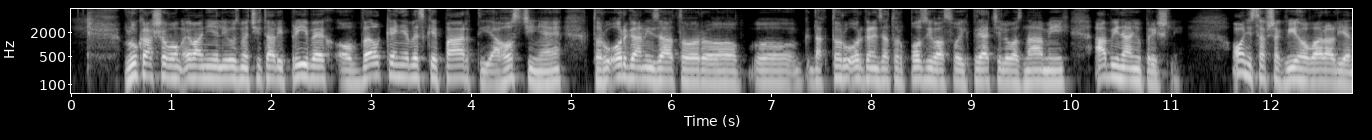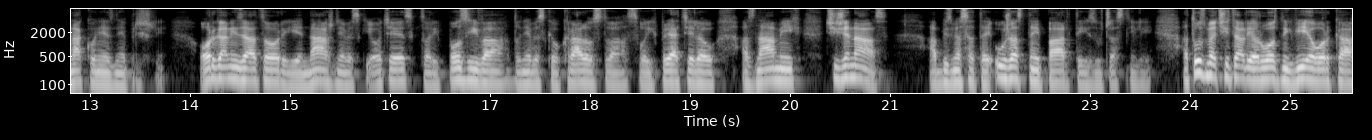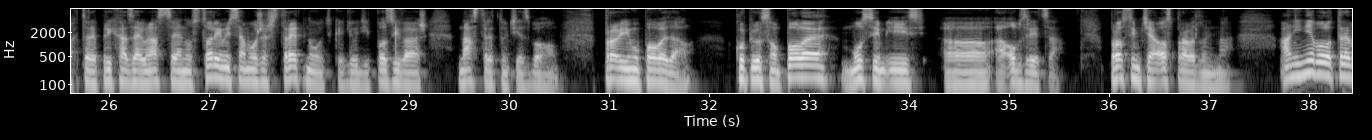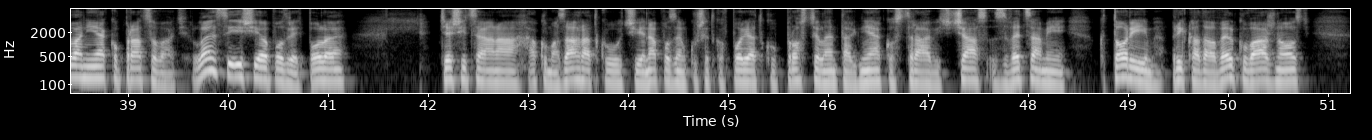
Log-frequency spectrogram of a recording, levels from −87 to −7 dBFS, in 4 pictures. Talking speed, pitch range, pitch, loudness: 150 wpm, 105-135 Hz, 115 Hz, -23 LUFS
